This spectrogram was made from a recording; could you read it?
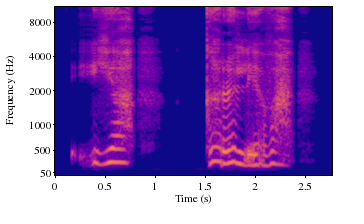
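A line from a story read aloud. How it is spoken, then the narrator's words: Mumble. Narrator (Russian): промямлила Эдосих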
